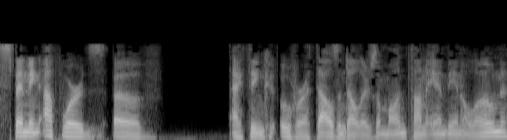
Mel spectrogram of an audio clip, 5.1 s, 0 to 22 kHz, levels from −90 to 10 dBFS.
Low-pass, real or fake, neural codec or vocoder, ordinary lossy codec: 7.2 kHz; fake; codec, 16 kHz, 0.5 kbps, X-Codec, HuBERT features, trained on LibriSpeech; MP3, 24 kbps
